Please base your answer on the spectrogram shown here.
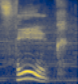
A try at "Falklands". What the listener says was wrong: Bro, you sound like you're saying fork.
